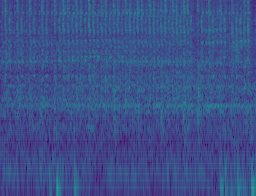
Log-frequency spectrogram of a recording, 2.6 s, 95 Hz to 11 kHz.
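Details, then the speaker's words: Ford Focus 1.0 EcoBoost with P2111/P2135 codes, throttle stuck open; after a light throttle blip, uneven lumpy idle with heavy low thumps and misfire; rough running from faulty electronic throttle actuator. "we throw a latch here that sounds deadly didn't it"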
